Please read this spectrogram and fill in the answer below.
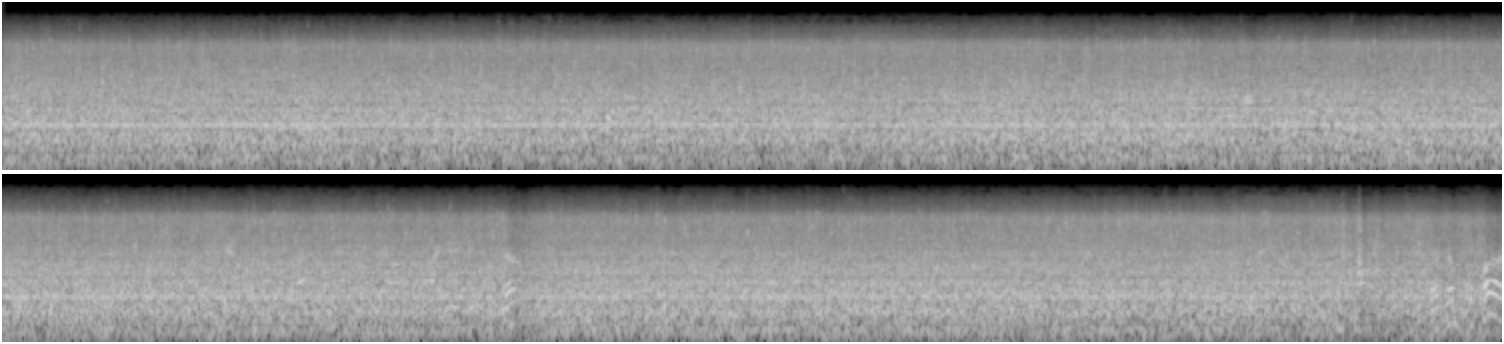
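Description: Six-spindle Cone automatic lathe running under cut, cutting oil gushing and splashing over the tools and work, a steady loud machine noise with a constant hum.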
